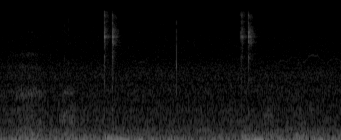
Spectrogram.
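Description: Near silence with two faint mouse clicks, one about a second and a half in and one about three seconds in.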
